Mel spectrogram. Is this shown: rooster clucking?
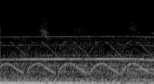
no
